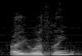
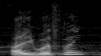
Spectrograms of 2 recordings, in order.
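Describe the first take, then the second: No difference in how they are said.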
